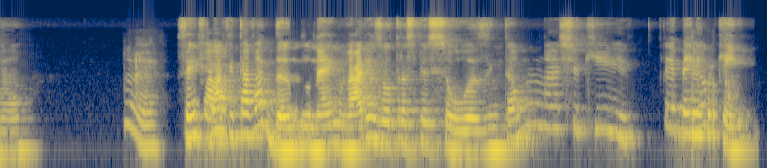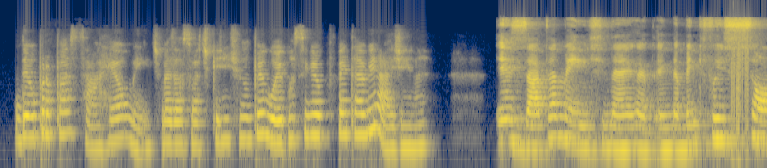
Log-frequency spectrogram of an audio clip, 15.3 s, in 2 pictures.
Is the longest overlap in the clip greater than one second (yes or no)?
no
